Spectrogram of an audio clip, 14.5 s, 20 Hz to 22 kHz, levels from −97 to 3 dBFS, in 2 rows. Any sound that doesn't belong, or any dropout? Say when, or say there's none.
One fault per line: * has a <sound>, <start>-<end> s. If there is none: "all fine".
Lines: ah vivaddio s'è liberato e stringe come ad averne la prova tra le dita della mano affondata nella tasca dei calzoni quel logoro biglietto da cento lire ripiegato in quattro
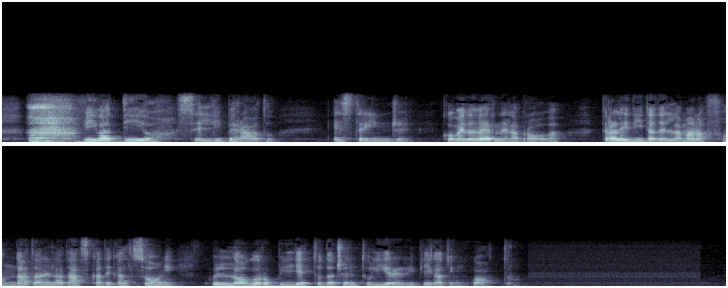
all fine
